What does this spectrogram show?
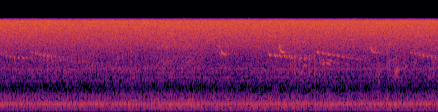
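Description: A small bird calling over and over: each call is a sharp high note followed by a quick run of notes stepping down in pitch, repeated every second or two over a steady hiss and faint low hum.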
